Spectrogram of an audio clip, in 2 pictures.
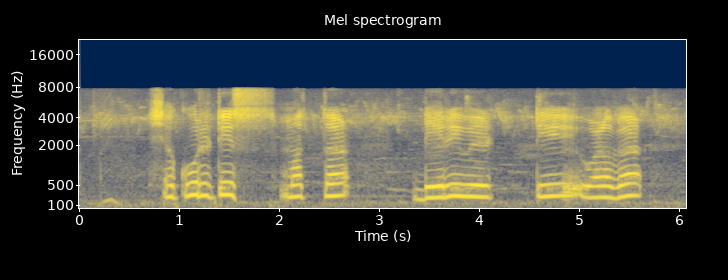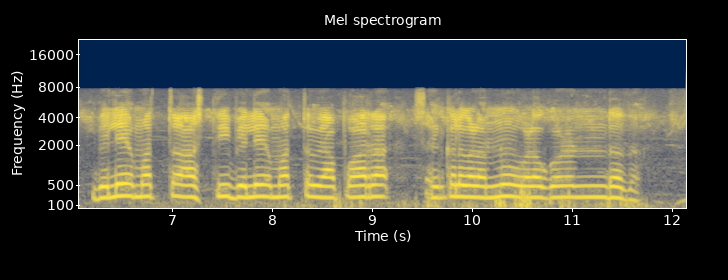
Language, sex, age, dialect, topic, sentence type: Kannada, male, 18-24, Dharwad Kannada, banking, statement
